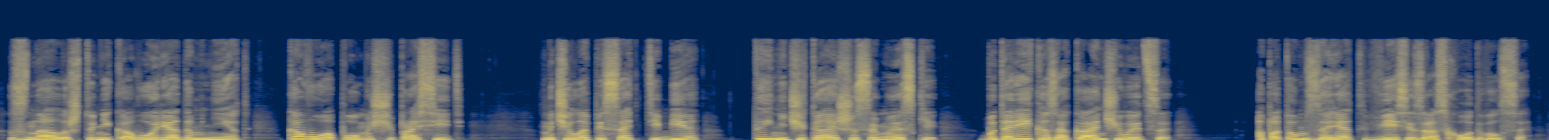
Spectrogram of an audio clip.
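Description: A woman's voice: sits high, normal speed, darkish tone, dry recording, clean studio sound, voice pushed up, lightly acted. A woman reading an audiobook voices a frightened young woman trapped in a pit, who pleads tearfully and a little childishly. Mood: complaining. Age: young adult.

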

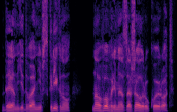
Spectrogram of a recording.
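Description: A man reading a thriller audiobook aloud with steady, tense storytelling. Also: on the low side, normal speed, dry recording, studio quality. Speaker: audiobook narrator. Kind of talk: scripted thriller narration.

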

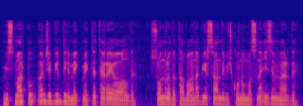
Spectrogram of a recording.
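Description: A man narrating a mystery audiobook in a steady storytelling manner. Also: on the high side, moderate pace. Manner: steady storytelling with acted dialogue. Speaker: audiobook reader.

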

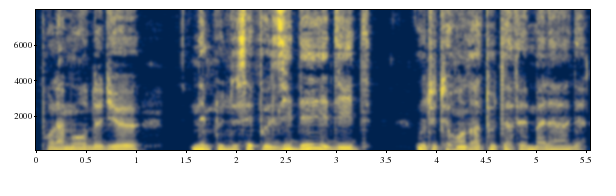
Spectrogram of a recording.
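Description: A man's voice: medium pitch, normal speed, dark tone, husky, no room sound, studio quality, pitched above the performer's own voice, close to an everyday voice. A man reading an audiobook, voicing an evasive young husband who protests and reassures with forced cheer. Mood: agitated reassuring.

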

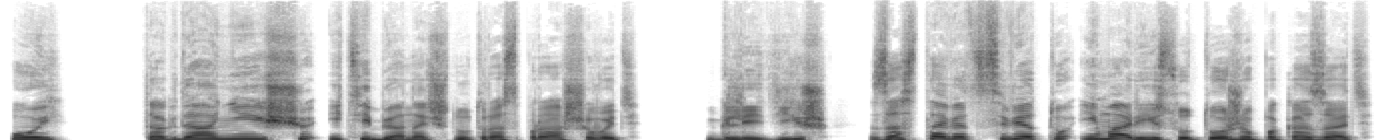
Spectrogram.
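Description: Young wife, worried, quips to hide it; male narrator lifts pitch, dry close read. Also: very animated, no echo. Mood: wry. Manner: teasing, brisk. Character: young woman, worried yet joking wife. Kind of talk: audiobook dialogue.

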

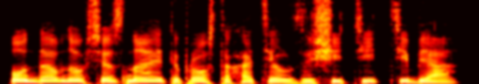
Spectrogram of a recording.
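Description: A woman's voice: medium pitch, steady tone, moderate pace, mellow, clean tone, no echo, close to an everyday voice. A woman voicing a caring young female friend who talks in a soothing, persuasive way, recorded dry and close. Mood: coaxing. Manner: coaxing and soothing.

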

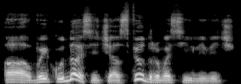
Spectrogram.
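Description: A man's voice: fairly low pitch, sing-song, moderate pace, dark tone, breathy edge, no echo, clean studio sound, pitched below the performer's own voice. A man voicing a tired, grim male undead commander who speaks in short, clipped lines. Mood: weary.

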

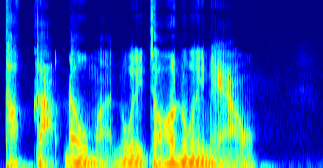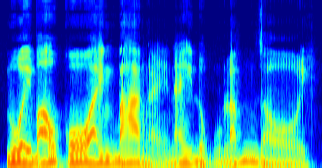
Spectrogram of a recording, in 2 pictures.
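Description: A gruff, poor old villager with a kind heart, as a male narrator puts him on, grumbling and cursing in a slow, tired, low and husky voice. His pitch still rises and falls a lot, and the reading is close and dry, like a storybook read aloud. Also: big pitch swings, no echo, lo-fi sound, exaggerated voice.

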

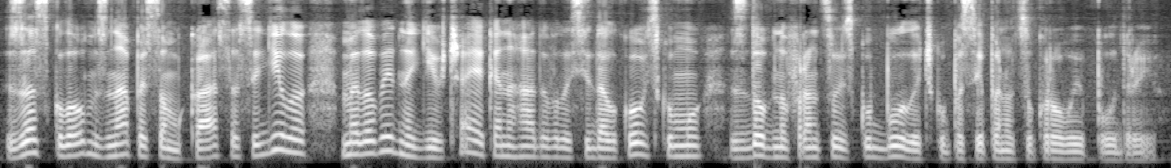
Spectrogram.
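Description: A man narrating an audiobook with an expressive, storytelling delivery. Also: medium pitch, a little fast, few pauses, dry recording. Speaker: audiobook reader.

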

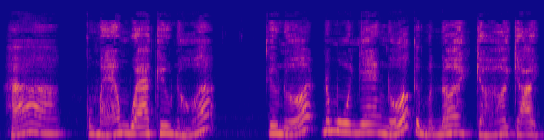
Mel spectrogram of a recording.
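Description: A woman's voice: mid-range voice, fairly quick, darkish tone, breathy edge, lightly acted. A woman with a Southern Vietnamese accent playing a frightened old grandmother pleading with her husband.

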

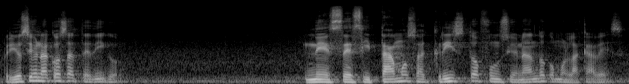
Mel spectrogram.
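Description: A man's voice: medium pitch, moderate pace, gravelly, a little hiss or hum. A middle-aged man, teaching a ministry seminar in a folksy, conversational sermon style, telling stories and checking that listeners follow.

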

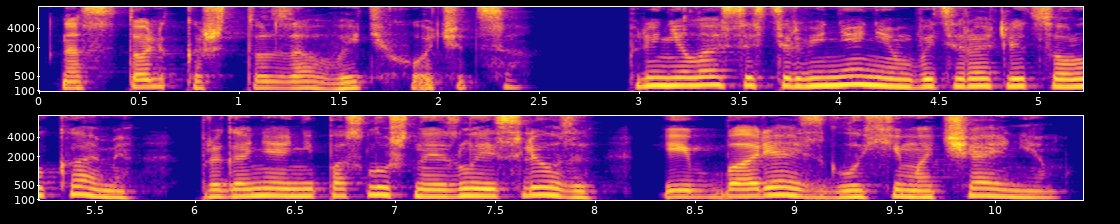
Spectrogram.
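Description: A woman narrating a first-person audiobook in an emotional, expressive way. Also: medium pitch.

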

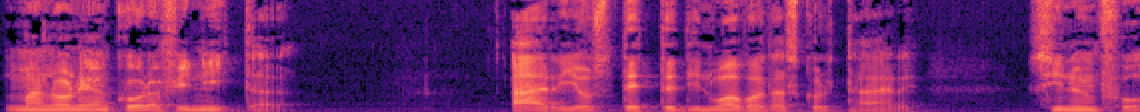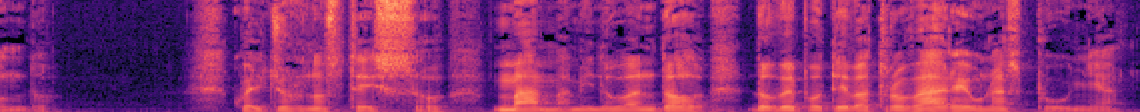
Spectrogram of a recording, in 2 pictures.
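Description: A man with a low voice and an Italian accent reads a novel aloud in a studio. His delivery is theatrical and dramatic, rising in tension for violent scenes and dropping to a hush for reflection. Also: unhurried. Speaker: audiobook reader. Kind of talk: expressive literary reading.

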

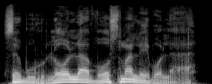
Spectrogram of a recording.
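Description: Gravelly, husky male audiobook narrator. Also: deep voice, unhurried, no echo, studio quality. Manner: expressive, dramatic reading.

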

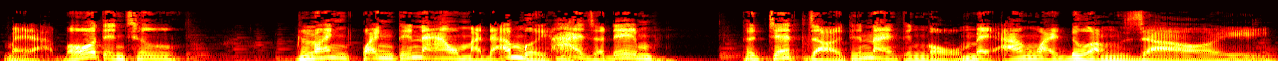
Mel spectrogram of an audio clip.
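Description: A man's voice: medium pitch, very animated, moderate pace, pushed and bright, breathy edge, faint music behind, full character voice. Man doing a whiny, jittery old driver. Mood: grumbling. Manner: whiny, exclaiming. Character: jittery old male driver, grumbling and easily scared.

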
